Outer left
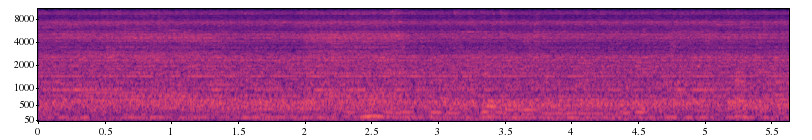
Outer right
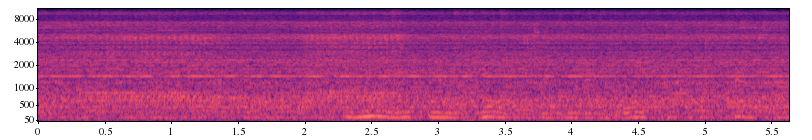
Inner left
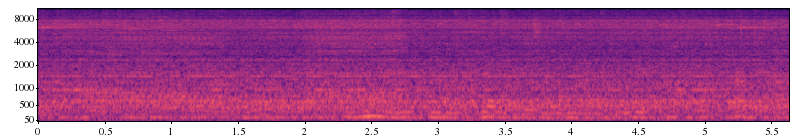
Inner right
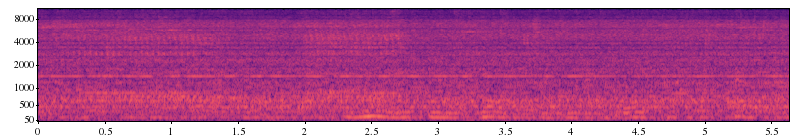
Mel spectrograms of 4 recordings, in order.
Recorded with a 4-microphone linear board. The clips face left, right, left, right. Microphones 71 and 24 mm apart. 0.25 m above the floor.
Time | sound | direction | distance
0.0 | running water | 65° right (ahead or behind) | 1.2 m
2.3 | a man speaking | 10° right (ahead or behind) | 1.3 m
